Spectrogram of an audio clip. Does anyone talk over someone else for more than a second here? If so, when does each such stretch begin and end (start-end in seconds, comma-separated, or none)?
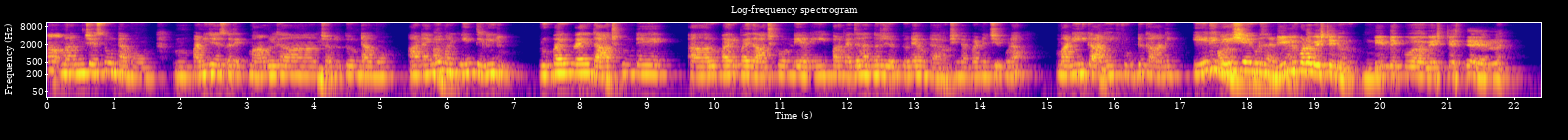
17.6-18.8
